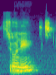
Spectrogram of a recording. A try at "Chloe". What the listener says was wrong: Chloe. Chloe. Chloe. Not cha. It's Chloe. Say it. Chloe. Pronounce it like a K. Chloe. Chloe. Like we say club. Same way, Chloe.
